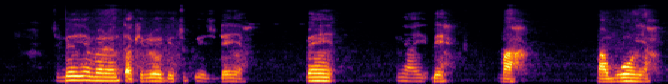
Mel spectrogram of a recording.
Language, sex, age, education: Igbo, male, 15-29, tertiary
